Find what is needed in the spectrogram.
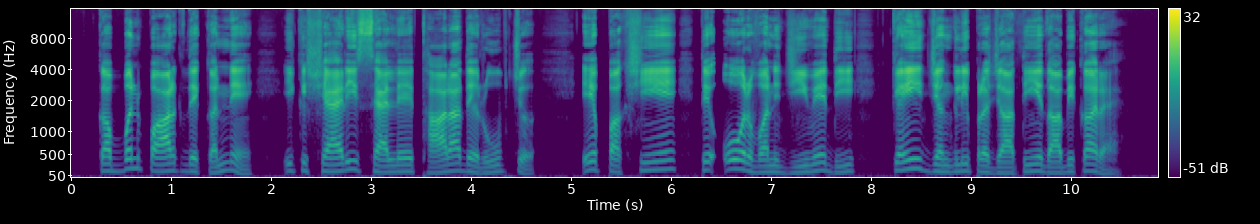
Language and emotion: Dogri, neutral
